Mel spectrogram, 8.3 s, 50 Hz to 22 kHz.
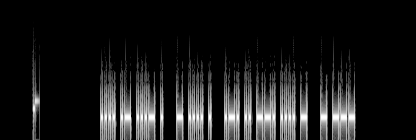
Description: Morse code, heard as a keyed tone, about 29 wpm, 700 Hz. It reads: HAVE THE RIGHT TO
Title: Sets of 4 Words 30wpm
